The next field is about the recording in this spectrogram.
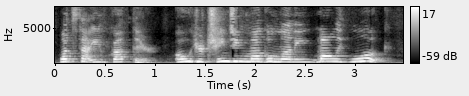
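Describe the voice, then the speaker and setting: A woman voicing an excitable, indignant middle-aged wizard father in a storybook, eager and emphatic. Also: extremely high pitch, moderate pace, voice pushed up. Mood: delighted.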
